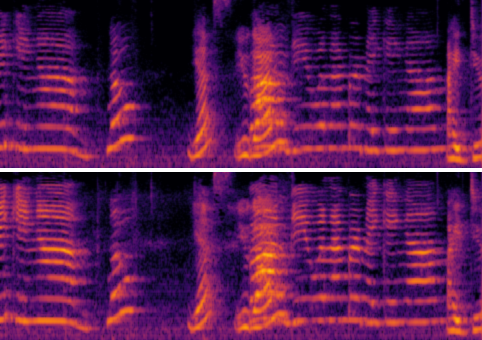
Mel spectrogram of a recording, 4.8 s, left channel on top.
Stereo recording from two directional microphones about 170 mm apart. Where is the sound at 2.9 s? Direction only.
30° left (ahead or behind).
